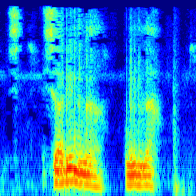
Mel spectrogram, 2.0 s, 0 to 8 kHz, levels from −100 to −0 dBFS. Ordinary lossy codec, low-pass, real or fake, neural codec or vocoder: MP3, 32 kbps; 7.2 kHz; fake; codec, 16 kHz, 2 kbps, FreqCodec, smaller model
